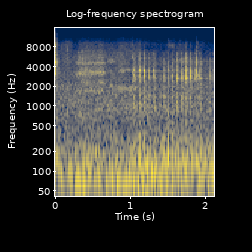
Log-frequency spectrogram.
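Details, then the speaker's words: Power seat back on a road-trip inspection car, switch pressed: small electric motor whirs with fast light ticking while seat back doesn't move; stripped drive gear, likely needing whole seat replacement. "you can hear the motor turning, but the seat's not moving. So we've got some gear stripped out of there."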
